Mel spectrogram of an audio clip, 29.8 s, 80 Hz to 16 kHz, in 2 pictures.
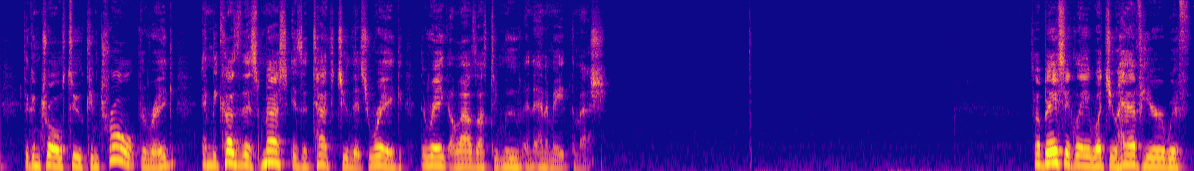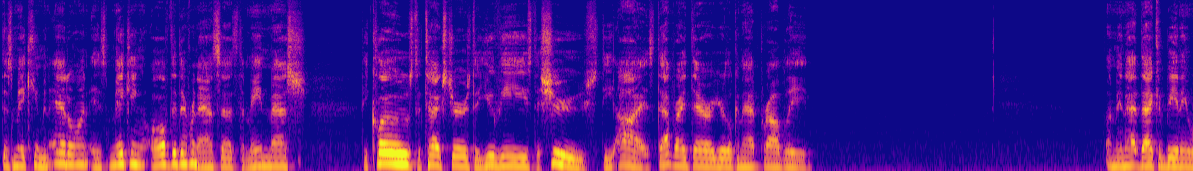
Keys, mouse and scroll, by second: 9.4 Insert.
